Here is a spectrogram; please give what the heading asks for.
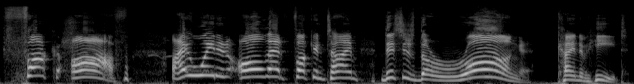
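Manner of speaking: furious, high-pitched yell building from "Fuck you"; retold scream. Fed-up viewer screaming at the wrestling show, furious high yell. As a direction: yell it in loud, drawn-out outrage. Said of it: "I just screamed".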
